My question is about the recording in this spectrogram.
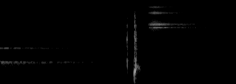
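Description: Outro button-animation sound effects: a bell-like tone fading away, then a quick double click a little past halfway, followed by a short high, sparkling chime near the end.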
